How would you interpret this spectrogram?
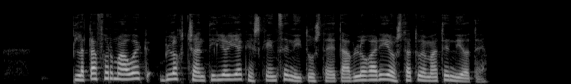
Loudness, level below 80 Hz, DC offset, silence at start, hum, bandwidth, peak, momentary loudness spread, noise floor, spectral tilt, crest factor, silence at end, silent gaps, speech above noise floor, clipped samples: -28 LUFS; -74 dBFS; under 0.1%; 0.75 s; none; 11.5 kHz; -10 dBFS; 6 LU; -74 dBFS; -5.5 dB/octave; 18 dB; 0.85 s; none; 47 dB; under 0.1%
